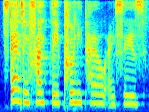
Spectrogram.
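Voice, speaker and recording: A woman's voice: high-pitched, steady tone, takes it slowly. A woman from South Africa with a South African accent, giving a candid, conversational conference talk. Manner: candid, conversational, self-deprecating. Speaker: conference speaker. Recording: long hall reverb.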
